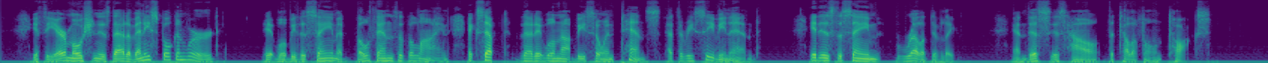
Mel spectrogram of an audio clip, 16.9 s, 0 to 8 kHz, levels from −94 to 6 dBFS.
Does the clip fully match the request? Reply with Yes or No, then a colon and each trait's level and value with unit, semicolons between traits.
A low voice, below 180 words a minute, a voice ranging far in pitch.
Yes: low, 100 Hz; average, 160 wpm; wide, 6.7 semitones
